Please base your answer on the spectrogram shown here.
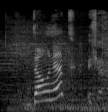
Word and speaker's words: doughnut: O-U-G-H is an O sound.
